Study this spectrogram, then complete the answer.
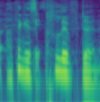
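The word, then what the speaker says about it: Cliveden: within the grounds of Clevedon house I think I pronounced that right I think is it Clifton it's their maiden heard isn't it Clifton okay so it's Clifton how C L IV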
